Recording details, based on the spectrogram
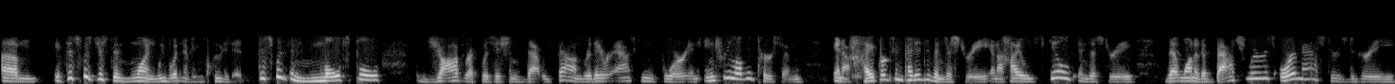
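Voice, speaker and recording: In a plain, everyday voice, a man speaks at a fairly quick pace and a fairly high pitch, with lively intonation and big swings in loudness. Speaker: cybersecurity research analyst. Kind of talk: webinar presentation. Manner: conversational with many fillers.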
